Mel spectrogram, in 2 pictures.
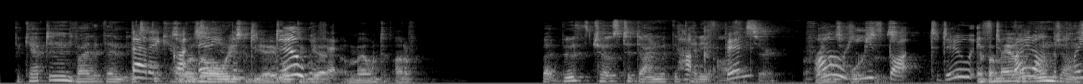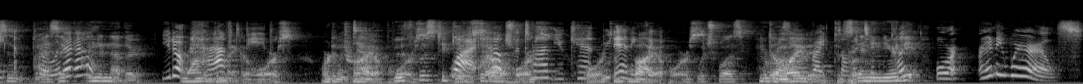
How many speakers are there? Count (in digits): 3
